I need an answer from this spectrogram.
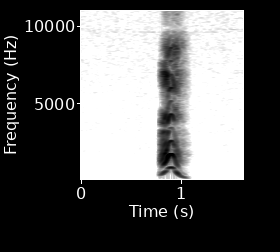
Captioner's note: cheerful hum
